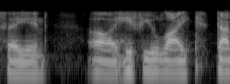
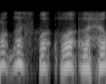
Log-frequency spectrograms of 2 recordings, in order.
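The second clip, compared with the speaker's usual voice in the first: put-on confused voice, higher pitched; 7 semitones higher than usual. Retelling the streamer's puzzled reaction: imitating Dave, confused.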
